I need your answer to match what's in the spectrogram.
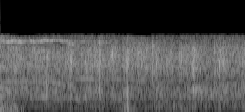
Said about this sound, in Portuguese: Aplauda mais uma vez ao Senhor pela vida dessas meninas.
